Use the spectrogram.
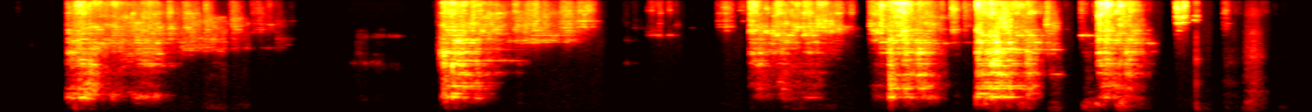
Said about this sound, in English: Sounds almost like broken glass. Kind of. Yeah, clatter. And this might be, if I was in net, you might hear this.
